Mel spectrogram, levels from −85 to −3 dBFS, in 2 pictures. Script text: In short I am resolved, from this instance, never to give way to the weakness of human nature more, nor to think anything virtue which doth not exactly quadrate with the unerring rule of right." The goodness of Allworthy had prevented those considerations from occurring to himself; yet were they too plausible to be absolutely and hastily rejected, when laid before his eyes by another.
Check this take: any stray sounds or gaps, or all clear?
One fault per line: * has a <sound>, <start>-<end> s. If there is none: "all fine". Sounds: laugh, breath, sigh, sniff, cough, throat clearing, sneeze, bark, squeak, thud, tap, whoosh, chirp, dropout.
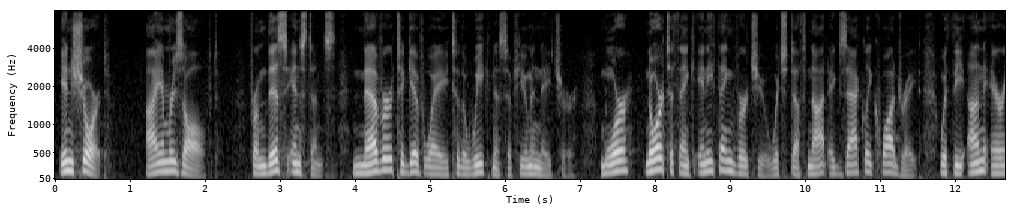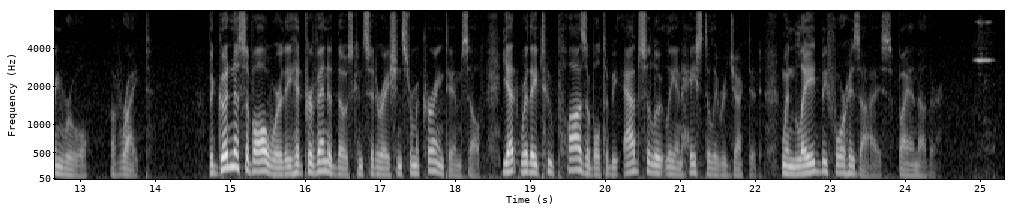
* has a squeak, 24.9-25.2 s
